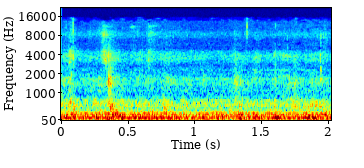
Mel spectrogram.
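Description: Faint steady low hum over a light background hiss, with a few soft ticks: background noise in a gap between words.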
